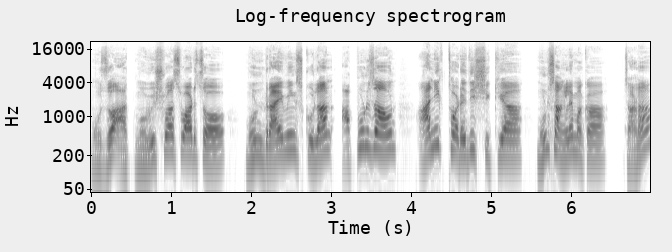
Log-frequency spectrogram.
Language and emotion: Goan Konkani, surprised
